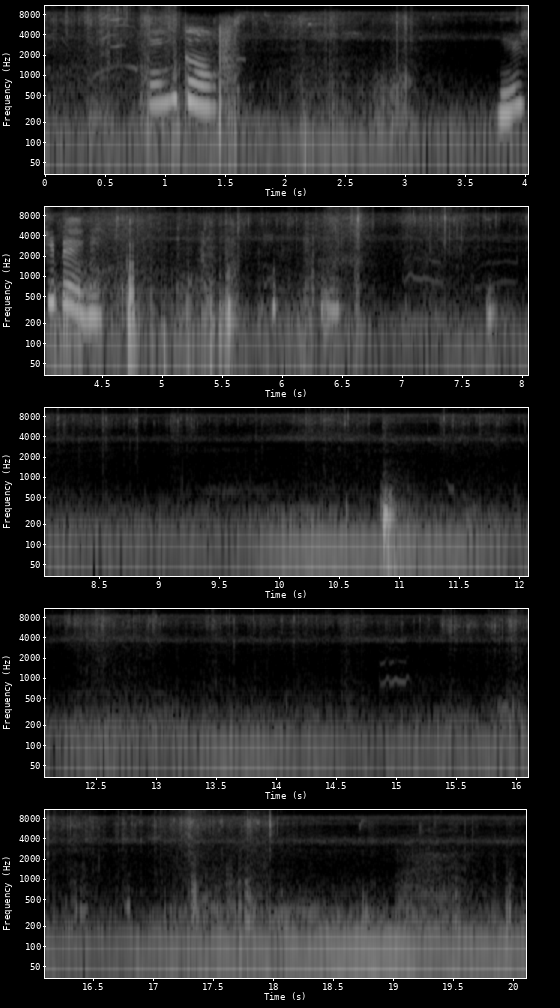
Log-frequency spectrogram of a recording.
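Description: Leaves and twigs rustle close by as a hand brushes through them.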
